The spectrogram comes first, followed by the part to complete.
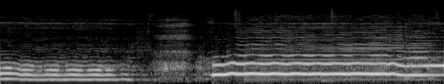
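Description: Live acoustic band song: a long held note that wavers slightly in pitch, a short break about a second and a half in, then another long, steady held note.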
